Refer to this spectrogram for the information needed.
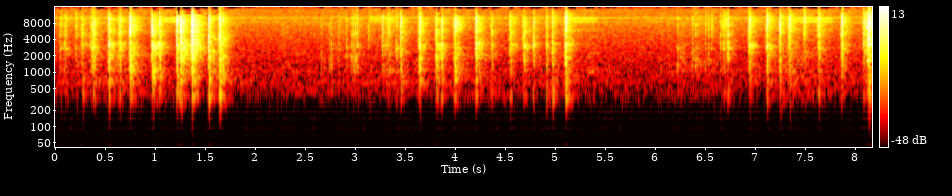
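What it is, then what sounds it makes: Cardboard playing card box tapped and scratched. Fingertips and nails tap and scratch the surfaces and edges of a small black cardboard tuck box, likely holding a deck of cards, held in both hands. Quick, dry, bright clicks and scrapes come in three busy bursts separated by short quiet gaps. Each tick dies away almost instantly.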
